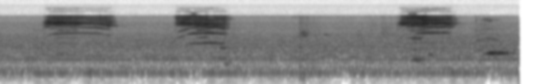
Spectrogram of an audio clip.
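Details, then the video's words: Hungry kittens calling with three clear, high-pitched meows about two and a half seconds apart, then a shorter, softer squeak at the end, over steady faint background hum. "Super Cute kittens Hungry 🥺 Meow's video"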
